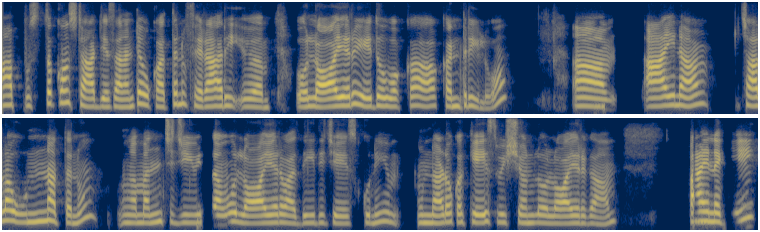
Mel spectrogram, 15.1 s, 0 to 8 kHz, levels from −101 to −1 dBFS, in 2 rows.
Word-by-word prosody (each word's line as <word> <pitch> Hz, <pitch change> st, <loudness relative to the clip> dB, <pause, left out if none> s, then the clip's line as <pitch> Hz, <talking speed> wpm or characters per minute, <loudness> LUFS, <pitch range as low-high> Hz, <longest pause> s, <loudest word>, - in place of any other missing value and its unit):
ఆ -, -, +4 dB, 0.2 s
పుస్తకం 295 Hz, +7 st, -1 dB
స్టార్ట్ 210 Hz, -5 st, +1 dB
జేశాను. 200 Hz, 0 st, +1 dB
అంటే, 255 Hz, -, -1 dB
ఒకతను 280 Hz, +7 st, -2 dB
ఫెరారి 225 Hz, +2 st, +3 dB
యొ 205 Hz, 0 st, -2 dB, 0.5 s
ఓ -, -, +2 dB
లాయరు 230 Hz, +7 st, +6 dB
ఏదో 230 Hz, +2 st, 0 dB, 0.2 s
ఒక 210 Hz, -, -23 dB, 0.4 s
కంట్రీలో. 220 Hz, -3 st, -3 dB, 0.9 s
ఆహ్, 215 Hz, -2 st, +6 dB
హ్మ్. -, -, -14 dB, 0.5 s
ఆయన 245 Hz, +2 st, +4 dB, 0.6 s
చాలా 235 Hz, +3 st, +4 dB, 0.2 s
ఉన్నతను. 230 Hz, -1 st, -1 dB, 0.6 s
మంచి 225 Hz, +3 st, -4 dB
జీవితము. 210 Hz, +1 st, -3 dB
లాయర్ 205 Hz, +2 st, +2 dB
అది 195 Hz, +2 st, -8 dB
ఇది 210 Hz, 0 st, -11 dB
చేసుకుని 200 Hz, +3 st, -6 dB, 0.4 s
ఉన్నాడు. 205 Hz, +1 st, +1 dB
ఒక 220 Hz, -, -2 dB
కేస్ 215 Hz, +2 st, +2 dB
విషయంలో 205 Hz, 0 st, -2 dB
లాయర్‌గా 190 Hz, -1 st, -1 dB, 1.0 s
ఆయనకి, 240 Hz, -, +3 dB
215 Hz, 120 wpm, -24 LUFS, 205-235 Hz, 1.0 s, లాయరు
